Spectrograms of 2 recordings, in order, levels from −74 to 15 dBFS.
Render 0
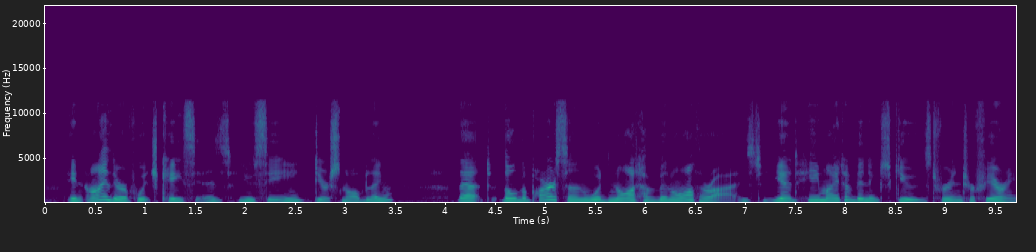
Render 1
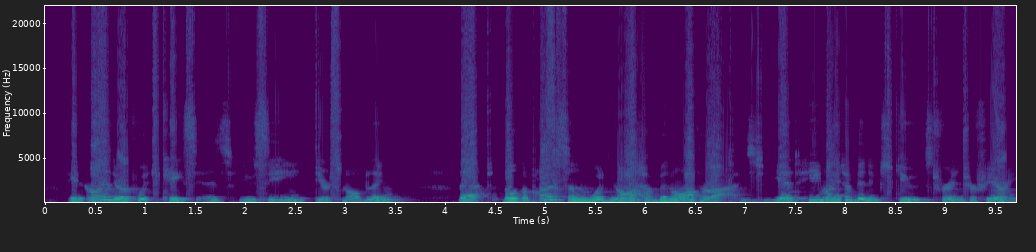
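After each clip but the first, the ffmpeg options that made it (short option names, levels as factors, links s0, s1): -filter_complex "[0:a]bandreject=f=55.25:t=h:w=4,bandreject=f=110.5:t=h:w=4,bandreject=f=165.75:t=h:w=4,bandreject=f=221:t=h:w=4,bandreject=f=276.25:t=h:w=4,bandreject=f=331.5:t=h:w=4,bandreject=f=386.75:t=h:w=4,bandreject=f=442:t=h:w=4,bandreject=f=497.25:t=h:w=4,bandreject=f=552.5:t=h:w=4,bandreject=f=607.75:t=h:w=4,bandreject=f=663:t=h:w=4,bandreject=f=718.25:t=h:w=4,bandreject=f=773.5:t=h:w=4,bandreject=f=828.75:t=h:w=4,bandreject=f=884:t=h:w=4,bandreject=f=939.25:t=h:w=4,bandreject=f=994.5:t=h:w=4,bandreject=f=1049.75:t=h:w=4,bandreject=f=1105:t=h:w=4,bandreject=f=1160.25:t=h:w=4,bandreject=f=1215.5:t=h:w=4,bandreject=f=1270.75:t=h:w=4,bandreject=f=1326:t=h:w=4,bandreject=f=1381.25:t=h:w=4,bandreject=f=1436.5:t=h:w=4,bandreject=f=1491.75:t=h:w=4,bandreject=f=1547:t=h:w=4,bandreject=f=1602.25:t=h:w=4,bandreject=f=1657.5:t=h:w=4,acrossover=split=350|1000[s0][s1][s2];[s2]aeval=exprs='(mod(59.6*val(0)+1,2)-1)/59.6':c=same[s3];[s0][s1][s3]amix=inputs=3:normalize=0,flanger=delay=19:depth=8:speed=0.62,volume=1.33"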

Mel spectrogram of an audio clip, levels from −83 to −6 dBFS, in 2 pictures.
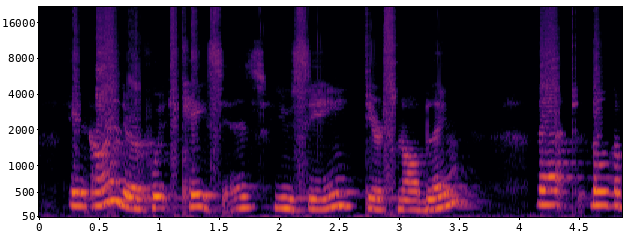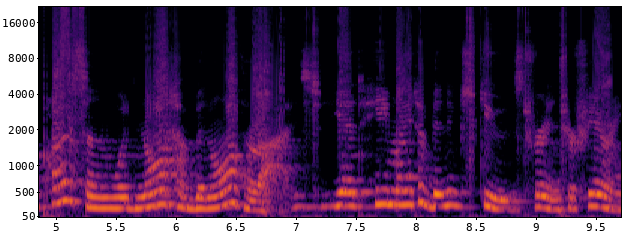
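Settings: -af "acompressor=threshold=0.0355:ratio=6"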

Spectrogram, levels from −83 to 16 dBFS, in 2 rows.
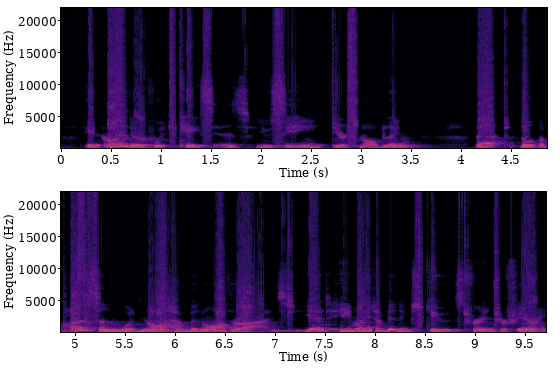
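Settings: -af anull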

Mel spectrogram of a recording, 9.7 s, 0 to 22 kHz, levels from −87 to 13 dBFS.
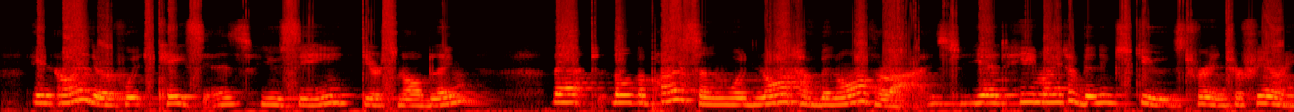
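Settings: -filter_complex "[0:a]acrossover=split=410|2000[s0][s1][s2];[s0]alimiter=level_in=4.73:limit=0.0631:level=0:latency=1,volume=0.211[s3];[s2]aeval=exprs='(mod(56.2*val(0)+1,2)-1)/56.2':c=same[s4];[s3][s1][s4]amix=inputs=3:normalize=0,bandreject=f=2300:w=12"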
